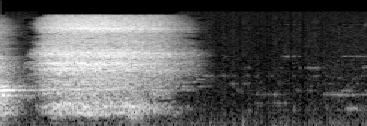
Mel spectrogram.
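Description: A man's single long audible breath, lasting about a second, taken as he sweeps his arms overhead in a yoga lunge.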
